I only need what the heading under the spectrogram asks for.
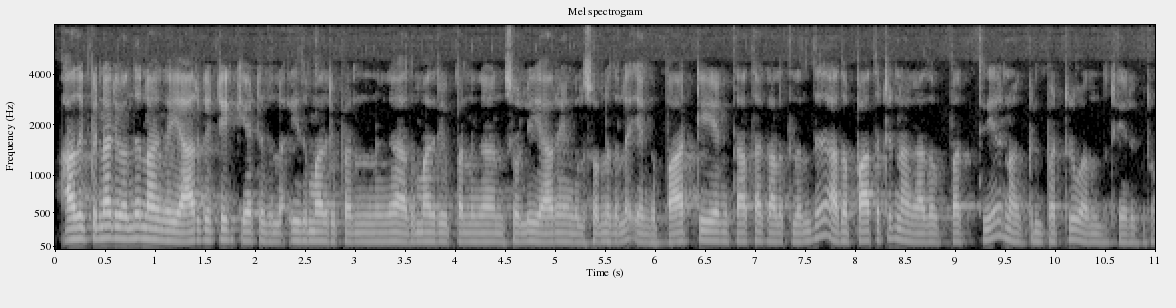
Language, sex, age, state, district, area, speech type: Tamil, male, 30-45, Tamil Nadu, Krishnagiri, rural, spontaneous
